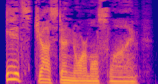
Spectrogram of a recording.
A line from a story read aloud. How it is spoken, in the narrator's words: Doc sighed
